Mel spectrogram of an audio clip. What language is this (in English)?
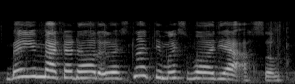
Kashmiri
